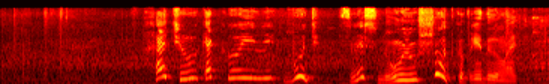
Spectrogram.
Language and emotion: Russian, positive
